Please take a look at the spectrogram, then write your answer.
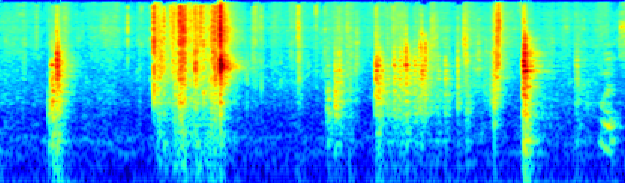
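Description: Tarot cards are shuffled in several quick riffling bursts with pauses between, close but fairly quiet, with no voices.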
